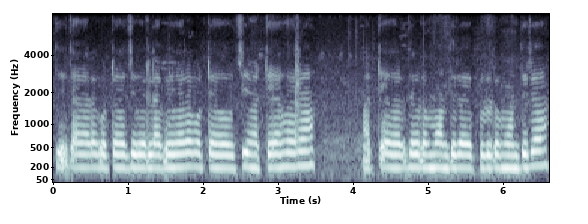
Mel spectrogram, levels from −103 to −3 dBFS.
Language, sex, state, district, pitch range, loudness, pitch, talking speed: Odia, female, Odisha, Khordha, 190-200 Hz, -12 LUFS, 195 Hz, 165 wpm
